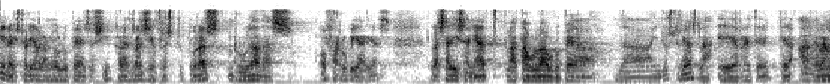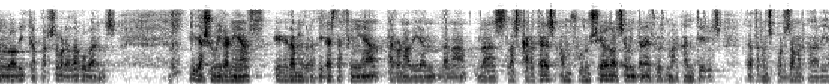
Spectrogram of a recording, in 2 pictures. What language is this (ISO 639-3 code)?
cat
